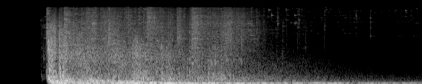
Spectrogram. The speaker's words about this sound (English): And it was so shocking when that explosion went off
